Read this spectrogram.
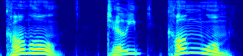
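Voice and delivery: loud, high, drawn-out command; stern Yorkshire bellow; stern Yorkshireman. Acted. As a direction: order them off in a stern shout. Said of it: "replied the Yorkshireman sternly".

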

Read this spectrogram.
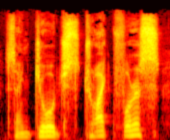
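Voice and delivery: slow, drawn-out battle invocation; exclamation. A narrator's reading. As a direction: call on the saint with measured fervour. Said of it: "exclaimed the knight".

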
